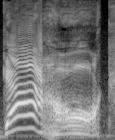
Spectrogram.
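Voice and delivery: loud, high Texan holler of the name; Texan yell. Retold or imitated. Voice actor recalling his Texan character's cry, loud Texan holler. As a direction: bellow it like a cowboy. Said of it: "I'd be like".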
